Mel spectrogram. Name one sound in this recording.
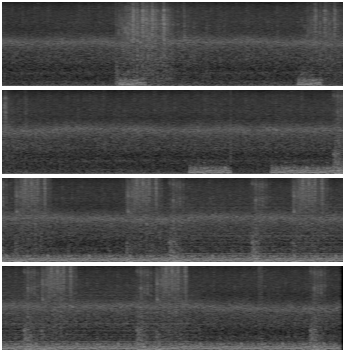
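A propeller aircraft engine drones steadily, growing louder partway through.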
